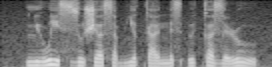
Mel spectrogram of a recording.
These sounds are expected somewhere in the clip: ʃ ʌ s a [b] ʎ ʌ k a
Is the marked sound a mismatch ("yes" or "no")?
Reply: no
